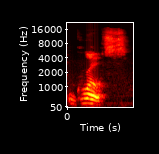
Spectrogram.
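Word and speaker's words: grosse: gross l a gross so again listen to this pronounce iation the masculine is grow the feminine is gross mu mu if I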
